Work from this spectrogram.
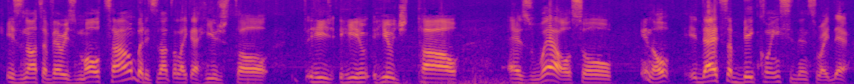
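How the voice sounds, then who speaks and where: A man from Brazil with a Brazilian Portuguese accent, a podcast host telling a story casually to camera in an animated, rambling way. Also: on the high side, unhurried. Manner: animated, rambling with fillers and restarts.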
